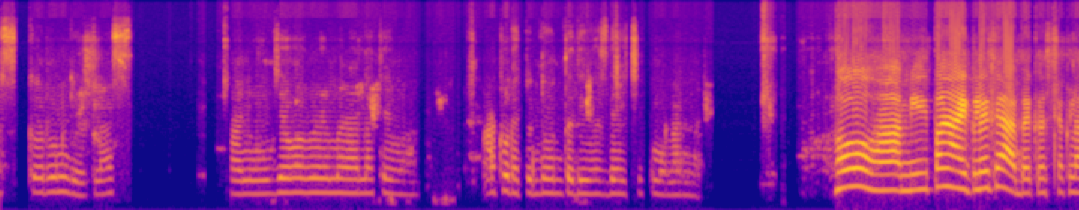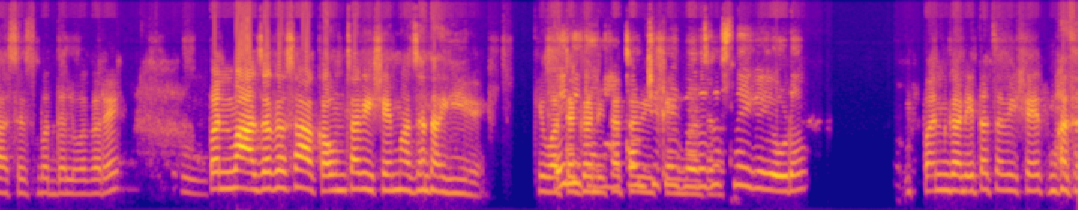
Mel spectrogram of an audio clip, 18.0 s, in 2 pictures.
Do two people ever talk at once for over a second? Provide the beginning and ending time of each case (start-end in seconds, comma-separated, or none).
13.6-14.9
